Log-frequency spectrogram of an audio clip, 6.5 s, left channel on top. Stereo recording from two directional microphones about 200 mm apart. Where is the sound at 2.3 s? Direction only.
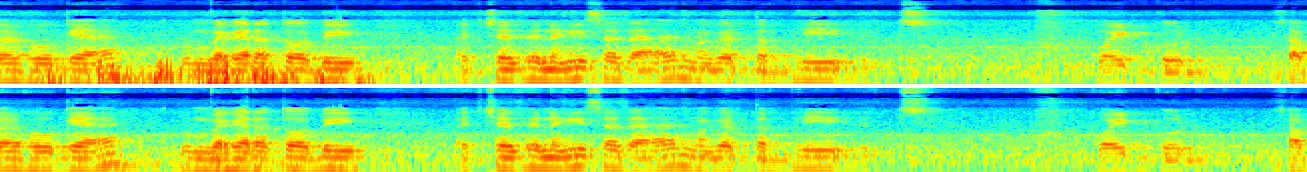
15° right (ahead or behind).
